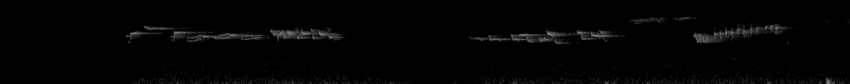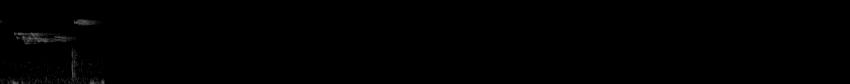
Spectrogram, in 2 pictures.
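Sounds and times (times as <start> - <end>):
songbird chirping and warbling: 1.2 - 3.7, 4.6 - 9.6.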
